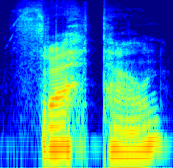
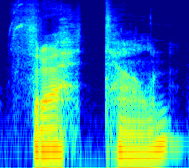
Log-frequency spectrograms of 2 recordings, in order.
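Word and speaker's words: þrettán: Threttán. Again, our double T's. Gotta pre-aspirate before them. Threttán.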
